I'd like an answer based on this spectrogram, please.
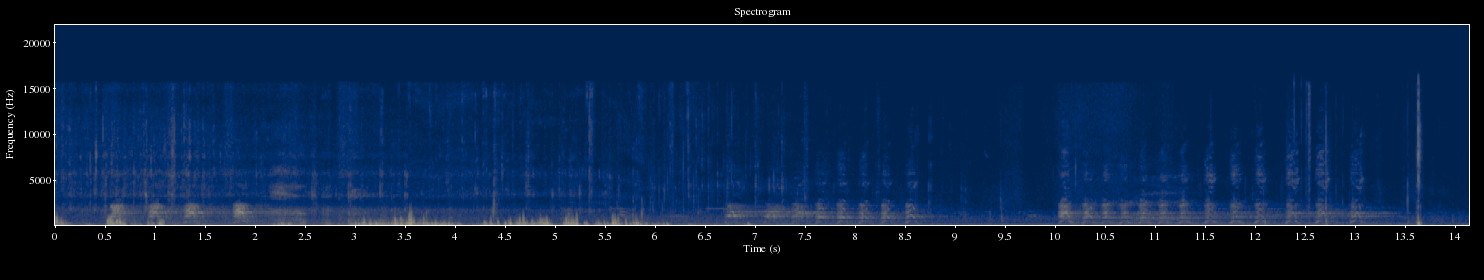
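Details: A dog keeps up nuisance barking, rapid yapping runs in the second half, preceded by lower thumping noises and a steady background hum.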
